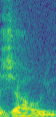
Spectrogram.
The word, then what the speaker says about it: joule: muito comum também é o jaule se escreve Júlio Neto Ó mas se fala Jauli tá e o símbolo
